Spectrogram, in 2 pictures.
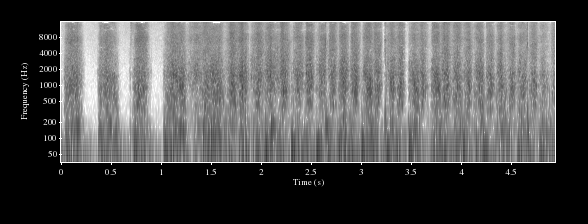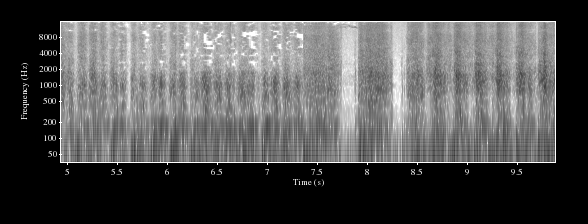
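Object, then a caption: Foam microphone windscreen. Fingertips and nails of both hands scratch fast across a black foam microphone windscreen. The result is a dense, rapid, muffled rustling with heavy low rumble and little high end, interrupted by a few brief gaps near the start and just before the end.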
